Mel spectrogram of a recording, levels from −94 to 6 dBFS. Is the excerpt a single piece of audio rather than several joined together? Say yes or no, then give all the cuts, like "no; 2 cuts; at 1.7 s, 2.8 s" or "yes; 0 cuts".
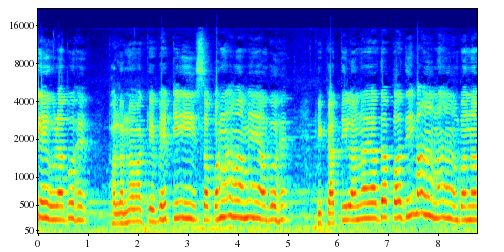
yes; 0 cuts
